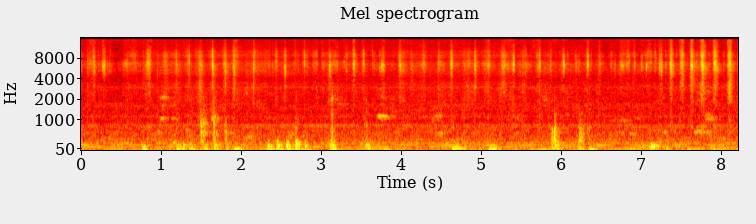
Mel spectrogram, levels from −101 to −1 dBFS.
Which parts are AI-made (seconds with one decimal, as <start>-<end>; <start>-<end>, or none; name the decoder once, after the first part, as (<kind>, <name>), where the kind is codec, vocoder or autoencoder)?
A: 0.9-2.9 (autoencoder, DAC-VAE); 3.9-5.3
